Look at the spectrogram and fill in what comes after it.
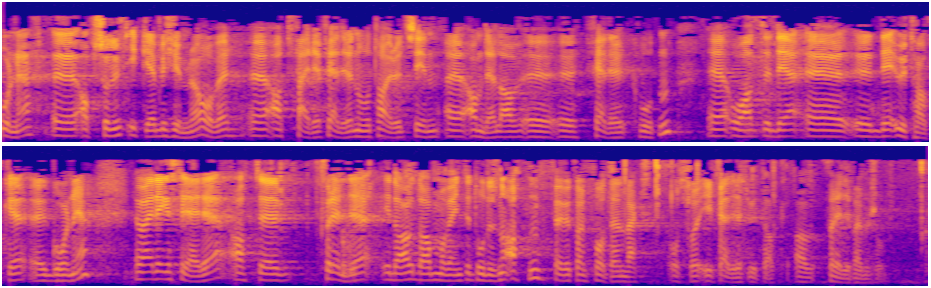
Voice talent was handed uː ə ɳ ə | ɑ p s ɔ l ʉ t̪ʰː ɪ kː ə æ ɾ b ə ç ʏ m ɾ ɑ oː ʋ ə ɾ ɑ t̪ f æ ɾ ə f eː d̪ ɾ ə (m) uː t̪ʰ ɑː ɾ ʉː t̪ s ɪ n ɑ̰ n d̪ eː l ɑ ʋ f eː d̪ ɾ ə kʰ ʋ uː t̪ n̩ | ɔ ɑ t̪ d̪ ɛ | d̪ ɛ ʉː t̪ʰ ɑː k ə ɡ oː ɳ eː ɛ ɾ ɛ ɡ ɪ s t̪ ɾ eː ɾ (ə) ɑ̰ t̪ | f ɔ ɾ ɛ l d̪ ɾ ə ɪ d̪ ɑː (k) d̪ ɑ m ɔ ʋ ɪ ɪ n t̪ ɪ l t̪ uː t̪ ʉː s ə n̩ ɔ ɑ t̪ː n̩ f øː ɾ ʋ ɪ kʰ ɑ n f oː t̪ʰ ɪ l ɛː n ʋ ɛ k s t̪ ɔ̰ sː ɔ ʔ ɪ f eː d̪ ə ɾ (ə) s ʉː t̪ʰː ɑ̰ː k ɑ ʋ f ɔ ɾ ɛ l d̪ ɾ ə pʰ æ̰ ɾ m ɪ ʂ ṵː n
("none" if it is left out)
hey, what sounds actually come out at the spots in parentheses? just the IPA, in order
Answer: n, ə, ɡ, ə

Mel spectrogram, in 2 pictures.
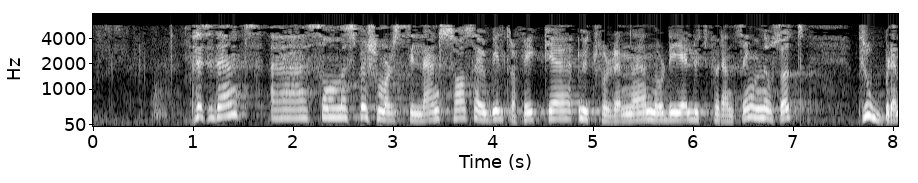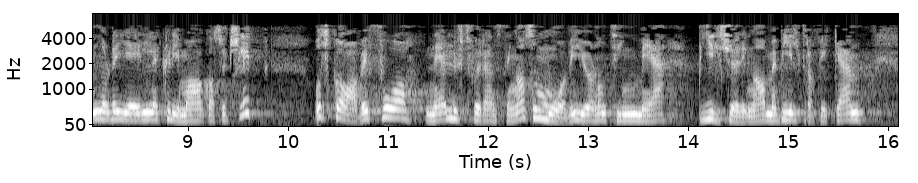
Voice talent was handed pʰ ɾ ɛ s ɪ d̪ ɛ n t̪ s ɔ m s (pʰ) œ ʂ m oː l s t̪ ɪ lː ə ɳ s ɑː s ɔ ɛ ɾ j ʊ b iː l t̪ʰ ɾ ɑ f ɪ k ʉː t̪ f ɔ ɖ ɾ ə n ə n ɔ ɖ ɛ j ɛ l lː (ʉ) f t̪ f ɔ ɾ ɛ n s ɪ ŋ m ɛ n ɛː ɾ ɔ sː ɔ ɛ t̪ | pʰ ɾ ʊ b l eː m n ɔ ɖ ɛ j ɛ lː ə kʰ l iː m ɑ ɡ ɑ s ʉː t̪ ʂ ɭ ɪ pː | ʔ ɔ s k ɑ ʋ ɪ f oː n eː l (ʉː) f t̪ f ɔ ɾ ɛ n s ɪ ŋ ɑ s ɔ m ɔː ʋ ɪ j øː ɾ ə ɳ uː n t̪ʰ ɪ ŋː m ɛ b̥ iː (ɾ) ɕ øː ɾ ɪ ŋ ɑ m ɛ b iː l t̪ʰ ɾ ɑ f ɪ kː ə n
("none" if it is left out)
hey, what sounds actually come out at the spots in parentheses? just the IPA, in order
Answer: p, ʉ, ʉ, l

